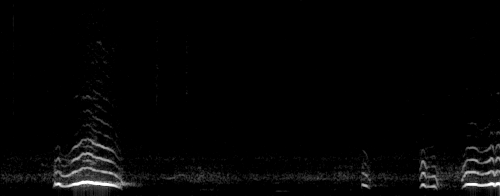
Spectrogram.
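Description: A tawny owl gives a long, slightly arched hoot, then after a pause a few short stuttering notes running into another drawn-out, wavering hoot.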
